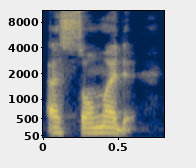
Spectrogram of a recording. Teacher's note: Alif lam syamsiah ni adalah alif lam yang apabila kita baca kita tak dengar huruf lam itu. So apabila kita baca daripada sepatutnya as-samad dia akan jadi as-samad, tiada huruf lam yang dapat didengari.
